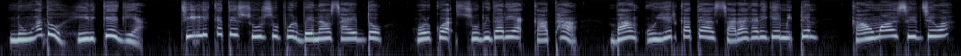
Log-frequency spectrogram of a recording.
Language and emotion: Santali, disgusted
